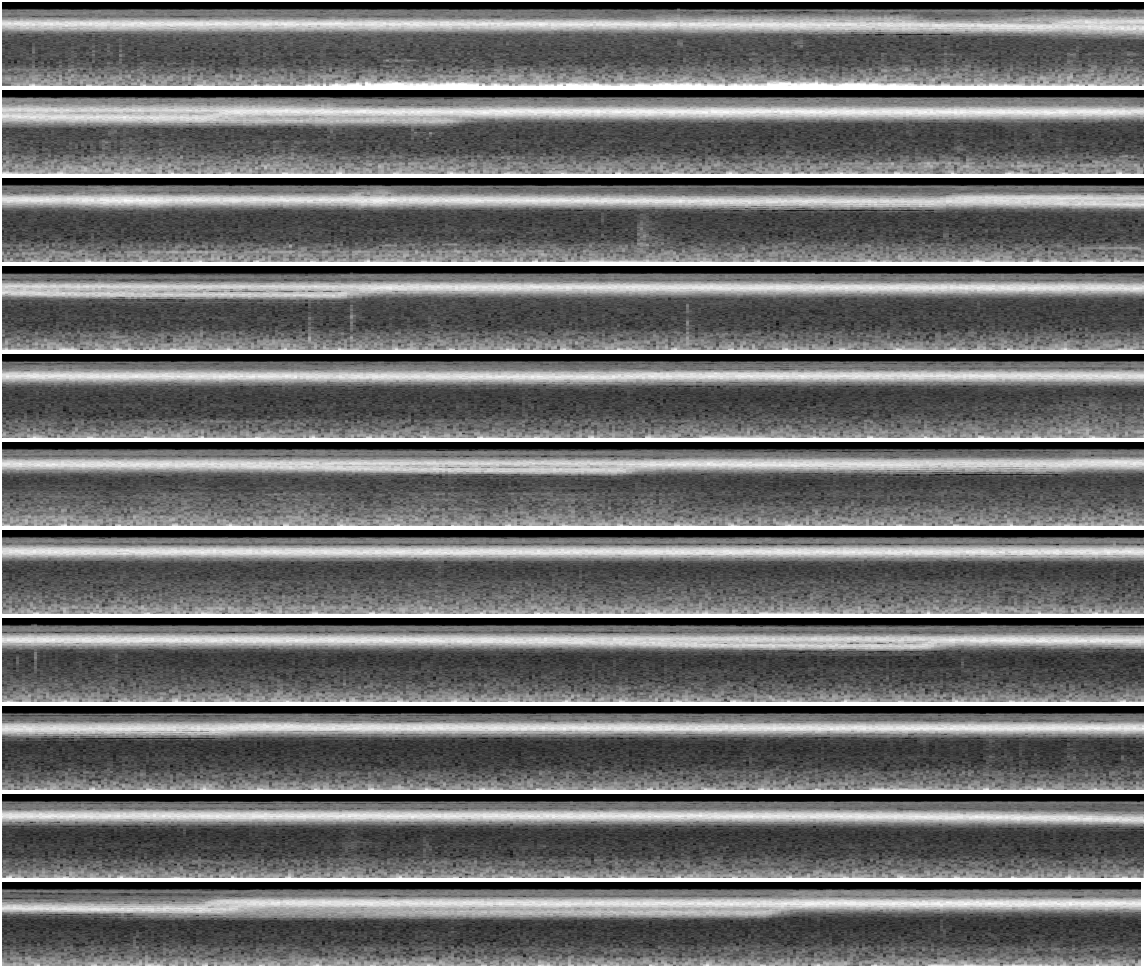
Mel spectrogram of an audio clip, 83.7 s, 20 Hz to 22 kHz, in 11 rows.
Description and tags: Japanese Cicadas, recorded near Fushimi Inari, Kyoto, Japan. A distant railroad crossing can also be perceived.
Recorded with a Zoom H1.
